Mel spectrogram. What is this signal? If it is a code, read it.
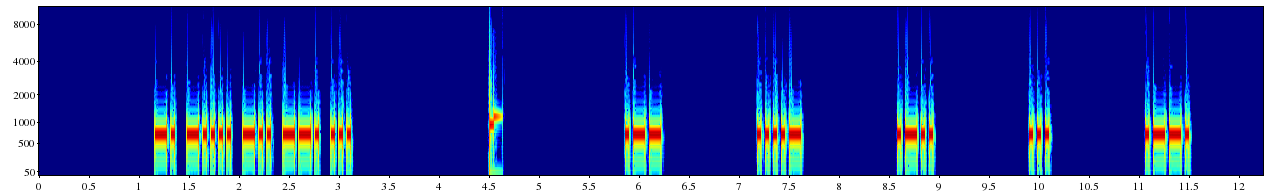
Morse code, heard as a keyed tone, about 30 wpm, spaced as for 13 wpm, 700 Hz. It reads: N6DGS W4LSP
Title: USA Call Signs - 5 Characters - 8x Character Spacing - 30wpm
